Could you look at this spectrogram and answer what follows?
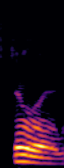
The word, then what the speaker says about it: Thoreau: We've mispronounced his name the whole show. It's Thoreau, which I can't quite bring my Thoreau.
